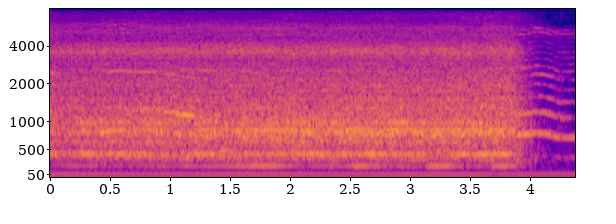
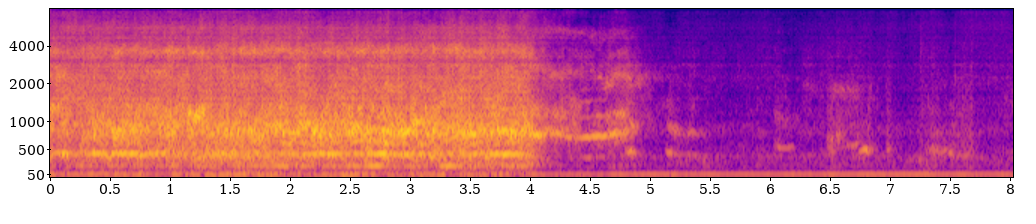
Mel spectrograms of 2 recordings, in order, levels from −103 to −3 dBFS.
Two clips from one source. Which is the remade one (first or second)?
second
